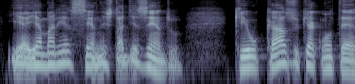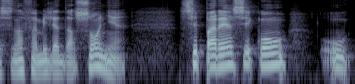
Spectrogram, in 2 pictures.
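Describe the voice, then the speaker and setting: Gravelly-voiced man lecturing emphatically. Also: medium pitch, mellow. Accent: Brazilian Portuguese. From Brazil. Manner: repetitive, emphatic, lecturing, heavy use of fillers. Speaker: video commentator. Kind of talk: didactic commentary on viewer comments.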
